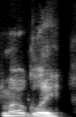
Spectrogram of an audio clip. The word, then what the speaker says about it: Mowgli: have this uh I'm gonna pronounce it incorrectly Mowgli is that how you pronounce it that's correct Mowgli so what does Mowgli do what is the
